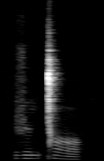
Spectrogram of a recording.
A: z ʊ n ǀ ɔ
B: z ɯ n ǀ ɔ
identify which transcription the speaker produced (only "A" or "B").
B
